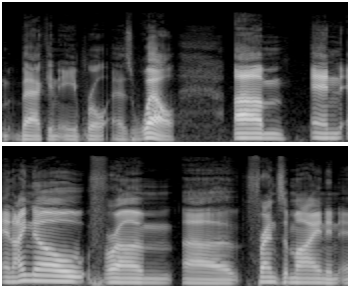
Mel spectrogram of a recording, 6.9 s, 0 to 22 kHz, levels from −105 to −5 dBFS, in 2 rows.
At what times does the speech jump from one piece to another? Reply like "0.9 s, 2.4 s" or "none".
2.9 s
